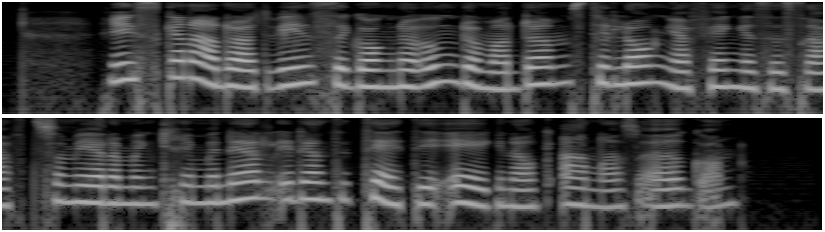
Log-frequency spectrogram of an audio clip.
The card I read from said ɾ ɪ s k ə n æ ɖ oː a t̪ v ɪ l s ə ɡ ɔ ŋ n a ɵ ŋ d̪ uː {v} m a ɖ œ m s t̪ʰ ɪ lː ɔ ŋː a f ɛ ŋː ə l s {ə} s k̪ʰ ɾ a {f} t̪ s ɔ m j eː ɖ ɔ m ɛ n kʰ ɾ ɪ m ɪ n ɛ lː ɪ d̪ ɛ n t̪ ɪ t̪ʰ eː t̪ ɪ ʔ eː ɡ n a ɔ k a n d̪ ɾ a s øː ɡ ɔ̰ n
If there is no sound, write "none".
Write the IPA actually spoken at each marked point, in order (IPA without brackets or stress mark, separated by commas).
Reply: none, ə, f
